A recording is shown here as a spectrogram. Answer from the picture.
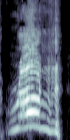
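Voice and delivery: very high, loud shout. A narrator's reading. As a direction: yell to break a friend's trance. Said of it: "he shouted".

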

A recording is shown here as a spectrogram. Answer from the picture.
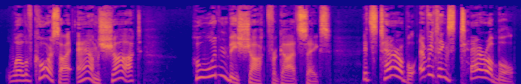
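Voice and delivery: a voice pushed way up with shock; shocked friend. Acted. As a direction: blurt it out, badly shaken. Gene's shocked outburst to Finny.

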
